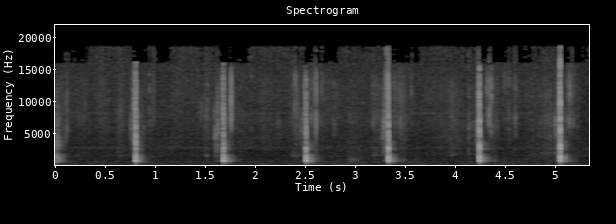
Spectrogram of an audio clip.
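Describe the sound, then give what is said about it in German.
A knife chopping a peeled banana into small pieces for a milkshake: six crisp, evenly spaced chops on a board, each a short sharp knock, with quiet pauses between them. “Hier habt ihr jeder eine Banane zum Schälen. Fertig. Ich auch. Prima. Jetzt noch klein schneiden.”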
